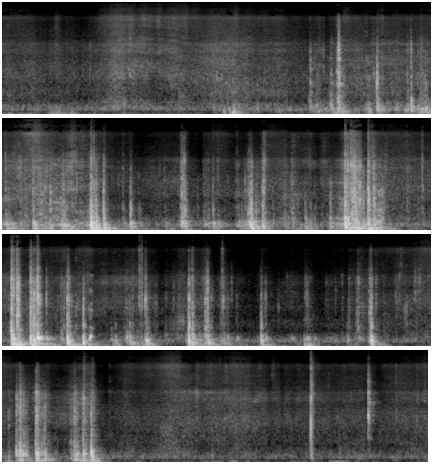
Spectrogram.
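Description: Soft bags and bedding rustling as they are shifted, then a run of sharp knocks and clunks as a portable gas camping stove and its metal lid are handled and set down.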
